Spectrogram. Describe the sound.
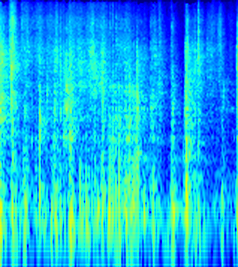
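Paper slips rustle and crinkle as a hand rummages in a hat to draw one, a continuous dry crackle with a few sharper bursts of crumpling.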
